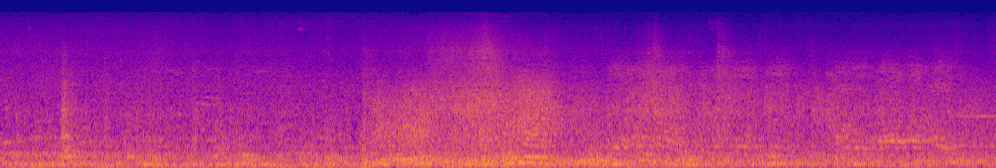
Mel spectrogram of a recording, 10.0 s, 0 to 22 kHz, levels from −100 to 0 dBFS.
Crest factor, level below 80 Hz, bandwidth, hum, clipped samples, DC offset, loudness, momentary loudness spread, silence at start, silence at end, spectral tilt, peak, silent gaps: 14 dB; -44 dBFS; 15.5 kHz; none; under 0.1%; under 0.1%; -33 LUFS; 8 LU; 0 s; 0 s; -6.5 dB/octave; -16 dBFS; none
